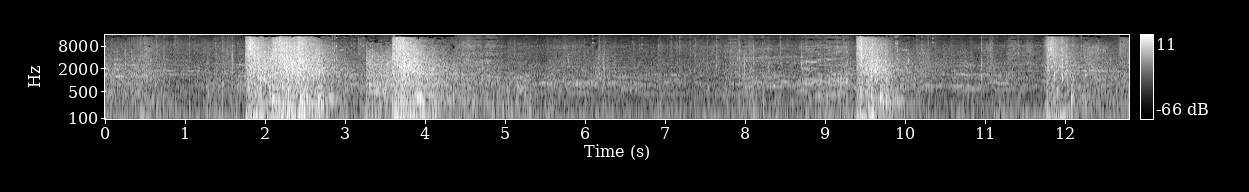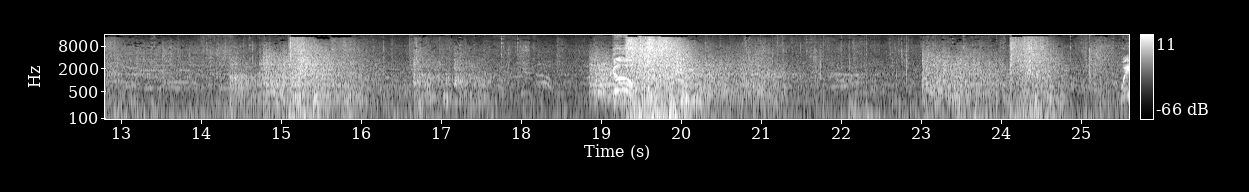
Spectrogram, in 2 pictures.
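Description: Repeated musket volleys ring out across an Assassin's Creed 3 battlefield, several loud booming blasts spaced irregularly a few seconds apart over a rumbling background with shouted commands.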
